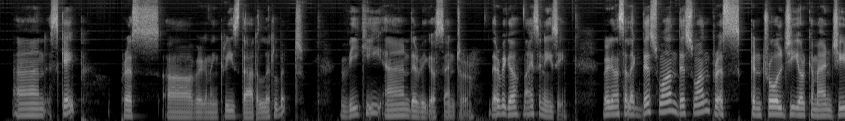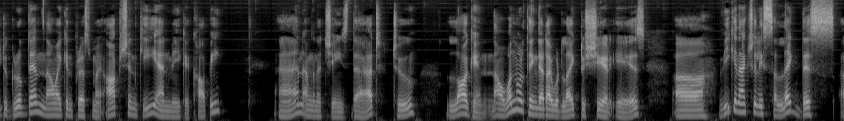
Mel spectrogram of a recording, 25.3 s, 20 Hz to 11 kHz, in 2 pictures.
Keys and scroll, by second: 0.0-0.5 typing, 0.7 Escape, 4.7 v, 12.4 super+g, 18.8-20.1 typing.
